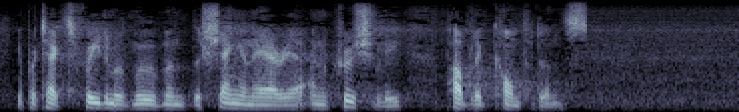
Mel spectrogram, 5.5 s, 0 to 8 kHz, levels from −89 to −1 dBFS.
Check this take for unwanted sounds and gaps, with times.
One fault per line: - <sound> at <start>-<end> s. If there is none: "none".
none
